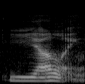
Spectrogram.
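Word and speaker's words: Jelling: pronounced yelling. I'm going to put this in parentheses. It's pronounced yelling.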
